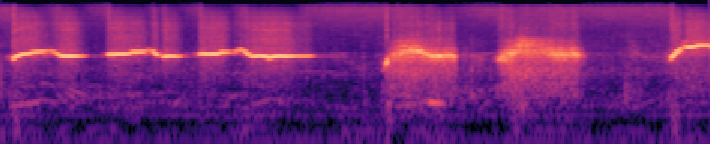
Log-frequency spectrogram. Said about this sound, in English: And anytime you need me, you know, just whistle like this.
